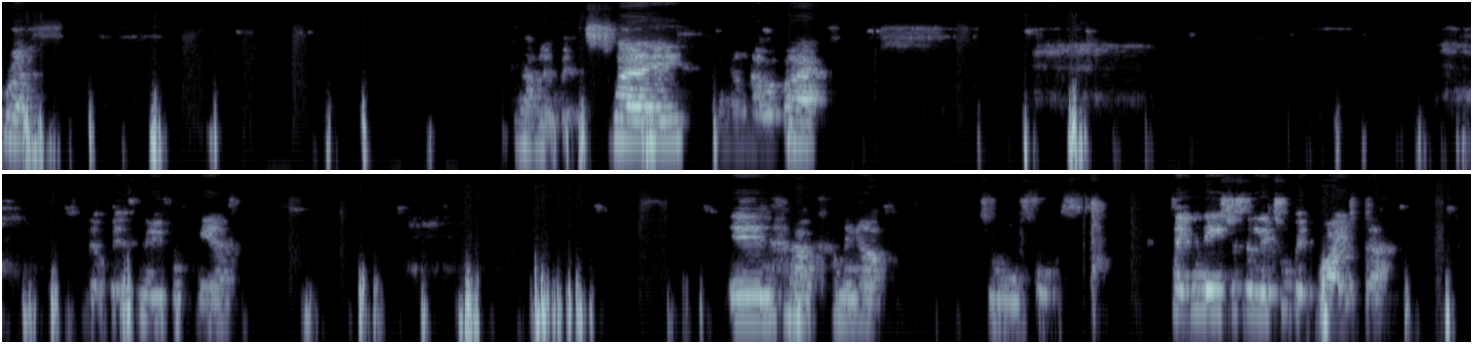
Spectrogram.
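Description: A woman speaks calmly and slowly over an online call.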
